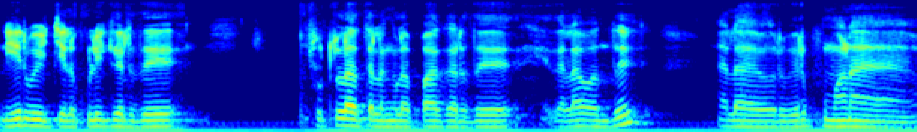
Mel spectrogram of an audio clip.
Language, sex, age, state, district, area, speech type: Tamil, male, 60+, Tamil Nadu, Viluppuram, rural, spontaneous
